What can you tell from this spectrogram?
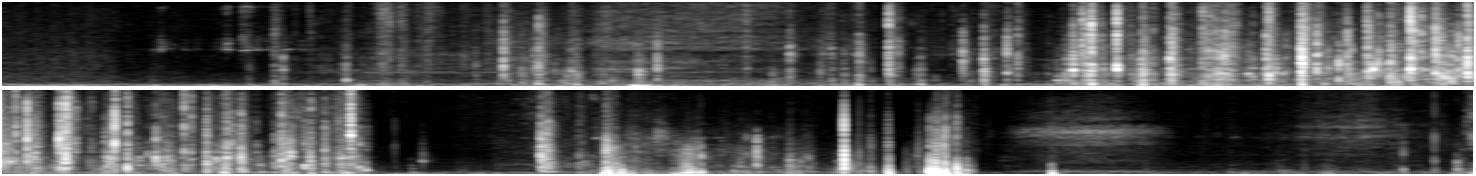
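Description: Cat scratching and scrabbling on a corrugated cardboard scratcher: raspy, crinkly strokes that build to a dense bout of fast scratching for about four seconds midway, then a few separate sharp scrapes.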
